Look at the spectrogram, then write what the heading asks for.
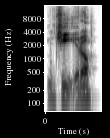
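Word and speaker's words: giro: are gelato ice cream gelato j gelato and jirro this means circle or circle around depending on the situation.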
